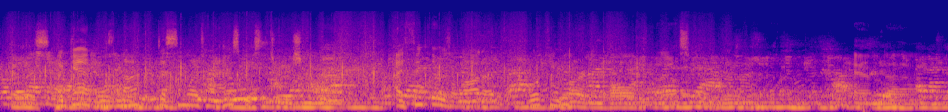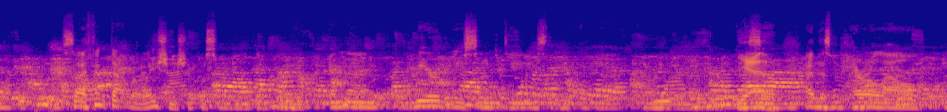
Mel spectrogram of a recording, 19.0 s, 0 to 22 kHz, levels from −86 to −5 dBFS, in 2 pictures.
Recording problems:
chatter from many people; very loud; throughout; 2 dB above the speech

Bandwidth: 15 kHz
